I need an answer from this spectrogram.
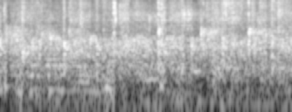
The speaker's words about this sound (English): Can we give God a hand clap of praise for our visitors?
